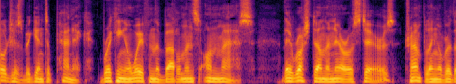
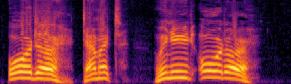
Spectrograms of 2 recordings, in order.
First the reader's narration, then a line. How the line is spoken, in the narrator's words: bellowing commands as loudly as he can muster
